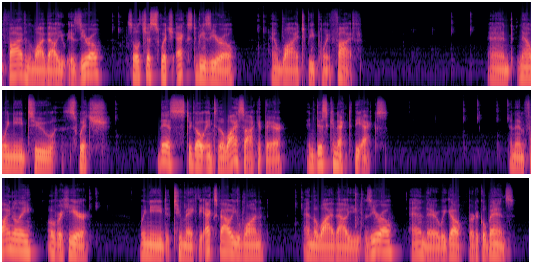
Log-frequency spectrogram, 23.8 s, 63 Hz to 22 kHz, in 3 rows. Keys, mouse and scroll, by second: 1.6 click, 2.6 KP_0, 2.9 Return, 3.8 click, 4.6 KP_5, 5.0 Return, 5.8 scroll down 1, 6.7 middle click, 7.4-8.5 scroll up 1, 9.6 click, 14.1 scroll down 1, 14.8 middle click, 16.3 scroll up 1, 17.2 middle click, 17.4-18.5 scroll up 1, 18.5 click, 19.1 KP_1, 19.4 Return, 20.3 click, 20.9 KP_0, 21.1 Return.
